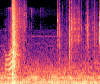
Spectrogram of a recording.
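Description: A mobile phone crushed in a hand: one loud sharp crack about a quarter second in, then a run of small crunching clicks and crackles as the casing and screen break up.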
